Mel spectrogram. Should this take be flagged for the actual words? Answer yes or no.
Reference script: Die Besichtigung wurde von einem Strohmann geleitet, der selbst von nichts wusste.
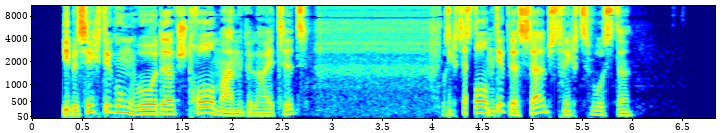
yes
